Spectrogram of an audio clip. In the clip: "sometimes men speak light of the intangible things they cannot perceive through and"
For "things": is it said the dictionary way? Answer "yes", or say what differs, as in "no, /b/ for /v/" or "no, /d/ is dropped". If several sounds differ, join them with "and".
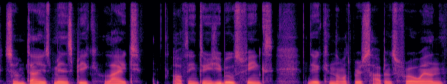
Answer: no, /f/ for /θ/ and /s/ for /z/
